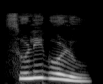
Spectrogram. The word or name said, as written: ಸುಳಿಗೊಳ್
